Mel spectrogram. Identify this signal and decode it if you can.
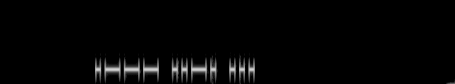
Morse code, heard as a keyed tone, about 25 wpm, 700 Hz. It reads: JFS
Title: USA Call Sign Postfixes - 3 Letters 25wpm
